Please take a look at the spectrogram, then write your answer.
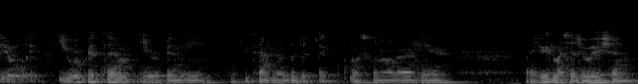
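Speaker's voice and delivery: normal talking voice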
